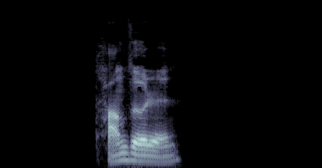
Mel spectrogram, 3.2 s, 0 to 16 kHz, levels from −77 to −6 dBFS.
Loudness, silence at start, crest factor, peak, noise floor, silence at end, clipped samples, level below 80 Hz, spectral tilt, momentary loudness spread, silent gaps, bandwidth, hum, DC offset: -27 LUFS; 0.95 s; 24 dB; -8 dBFS; -86 dBFS; 1.45 s; under 0.1%; -62 dBFS; -5.5 dB/octave; 10 LU; none; 11 kHz; none; under 0.1%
